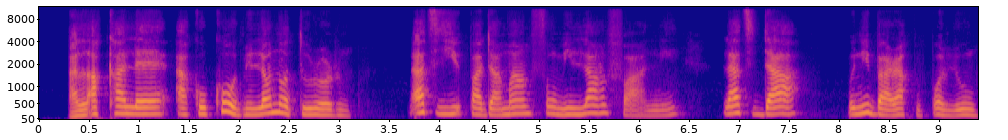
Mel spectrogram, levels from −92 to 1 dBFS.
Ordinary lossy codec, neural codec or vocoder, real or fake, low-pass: none; codec, 16 kHz in and 24 kHz out, 0.6 kbps, FocalCodec, streaming, 2048 codes; fake; 10.8 kHz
